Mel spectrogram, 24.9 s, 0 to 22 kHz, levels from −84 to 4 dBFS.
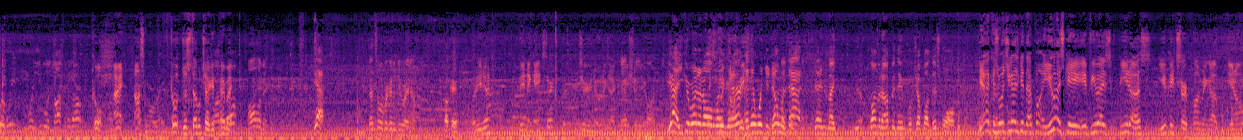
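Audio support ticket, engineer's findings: No fault found on full listen; nothing to escalate from the audio path, closing the ticket.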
